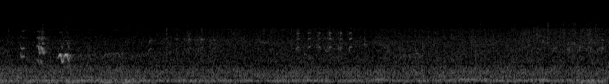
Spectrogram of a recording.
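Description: A couple of short bird calls about half a second in, then faint distant chirping around three seconds in.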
